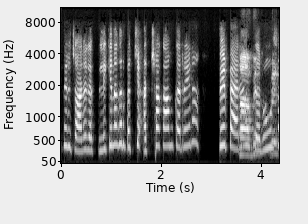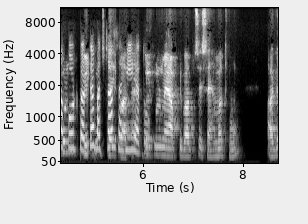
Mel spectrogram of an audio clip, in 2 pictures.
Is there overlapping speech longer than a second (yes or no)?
yes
